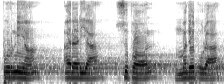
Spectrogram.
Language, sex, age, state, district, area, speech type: Maithili, male, 30-45, Bihar, Purnia, rural, spontaneous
